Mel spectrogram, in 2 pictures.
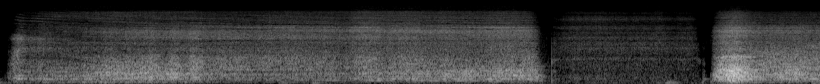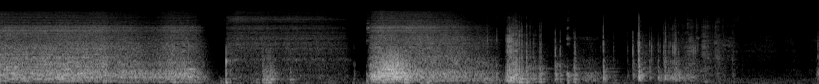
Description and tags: gonflage ballon1
various noises taken while having fun with balloons.
recorded with a sony MD, then re-recorded on my comp using ableton live and a m-audio usb quattro soundcard. then sliced in audacity.
air, balloon, field-recording, fun, indoor, inflate, noise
